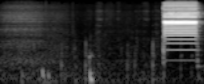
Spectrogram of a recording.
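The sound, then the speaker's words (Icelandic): After a quiet stretch of faint rustling and soft knocks, a quiz team's loud, harsh buzzer bell blares for about half a second, a steady electronic tone with a rich, raspy stack of harmonics. “Hvernig hljómar ykkar bjalla?”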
